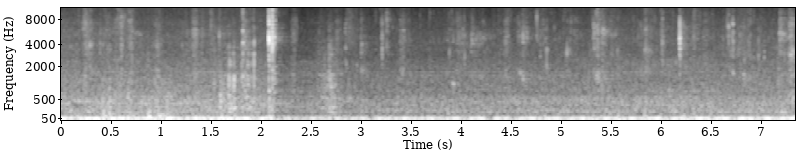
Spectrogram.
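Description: Close-miked chewing and biting of people eating khichuri by hand, with small clicks and squelches of fingers mixing the rice on steel plates and one sharper click about two seconds in, over a steady low hum.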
